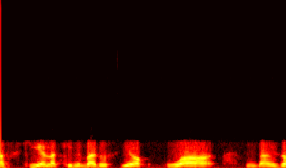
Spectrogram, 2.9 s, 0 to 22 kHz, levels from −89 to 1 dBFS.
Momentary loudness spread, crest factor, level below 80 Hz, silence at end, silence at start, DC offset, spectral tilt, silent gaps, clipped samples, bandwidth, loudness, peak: 9 LU; 18 dB; -72 dBFS; 0 s; 0 s; under 0.1%; -8 dB/octave; none; under 0.1%; 3.8 kHz; -24 LUFS; -8 dBFS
